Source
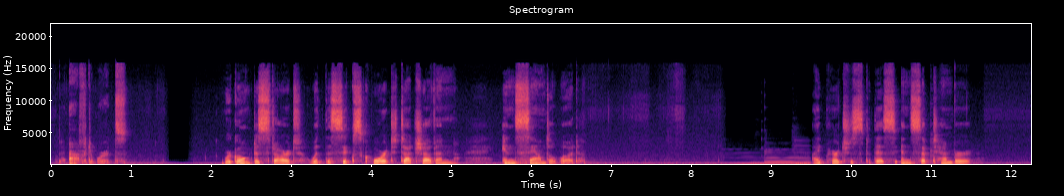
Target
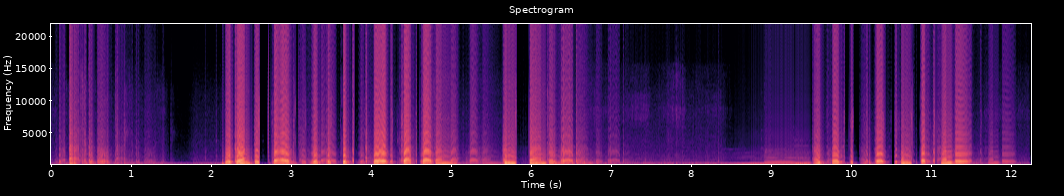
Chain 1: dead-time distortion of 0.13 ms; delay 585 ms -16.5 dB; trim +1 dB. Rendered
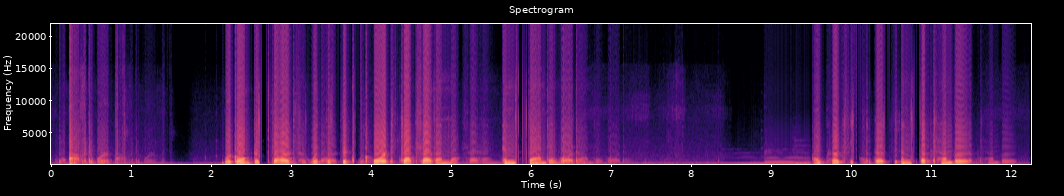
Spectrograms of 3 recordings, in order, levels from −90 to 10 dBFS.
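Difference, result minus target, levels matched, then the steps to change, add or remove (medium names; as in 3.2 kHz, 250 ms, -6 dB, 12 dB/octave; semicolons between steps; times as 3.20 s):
dead-time distortion: distortion -7 dB
change: dead-time distortion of 0.37 ms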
